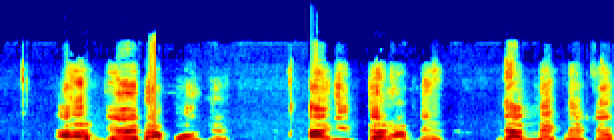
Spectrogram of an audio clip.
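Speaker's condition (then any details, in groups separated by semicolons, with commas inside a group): Cerebral palsy; therapy improved agility, able to drive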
